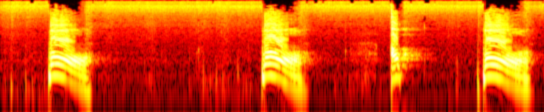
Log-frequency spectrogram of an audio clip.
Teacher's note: lidah kita menegang ke atas dengan gigi, dua buah gigi yang depan. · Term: huruf ta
